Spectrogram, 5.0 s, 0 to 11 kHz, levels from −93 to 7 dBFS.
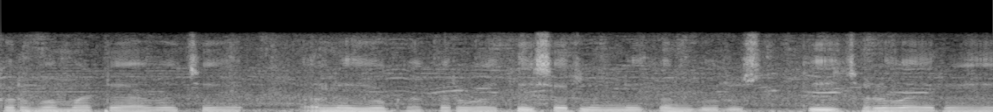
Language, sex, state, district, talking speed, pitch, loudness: Gujarati, male, Gujarat, Gandhinagar, 130 wpm, 115 Hz, -16 LUFS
